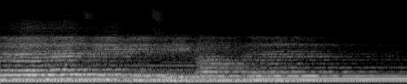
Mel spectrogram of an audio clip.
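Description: Background music: a slow choral chant of long held notes sung in chords, the chord changing about halfway through.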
